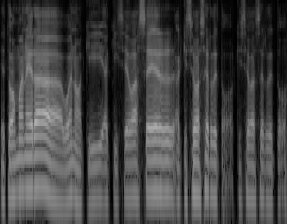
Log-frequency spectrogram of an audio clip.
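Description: A man talks at a very fast pace in a dark, mellow tone. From Venezuela, Maracaibo. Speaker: podcast co-host. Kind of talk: casual chat. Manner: animated.

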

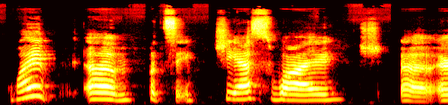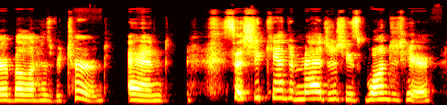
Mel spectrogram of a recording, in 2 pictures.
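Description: Speaking at a very slow pace, a woman with an American accent has a fairly high voice, ordinary pitch variation, and big swings in loudness. The recording is very clean with a silent background. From US, Oregon. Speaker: podcast co-host, book reviewer. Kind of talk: casual chat.

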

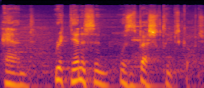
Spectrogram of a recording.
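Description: Recorded with audible room echo and noticeable background noise, a man with an American accent speaks with ordinary pitch variation. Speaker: orthopedic surgeon. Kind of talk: interview conversation.

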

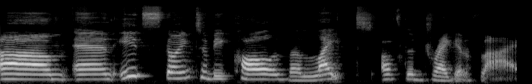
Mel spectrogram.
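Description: A woman's high-pitched voice with lively intonation, a very slow pace and hardly any pauses. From Fiji. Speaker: international school leader. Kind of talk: interview. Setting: video call.

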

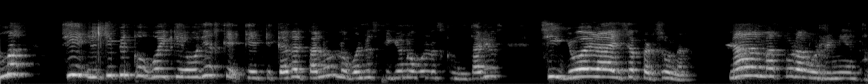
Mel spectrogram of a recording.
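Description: A woman with a Mexican accent and an extremely high voice talks at a moderate pace, with ordinary pitch variation and big swings in loudness. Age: 20s. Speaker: stand-up comedian. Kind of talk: casual chat. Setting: video call.

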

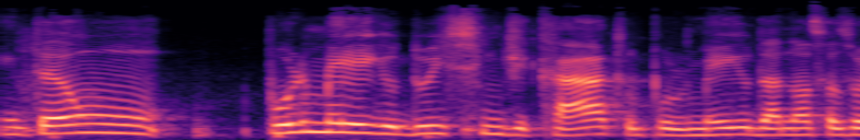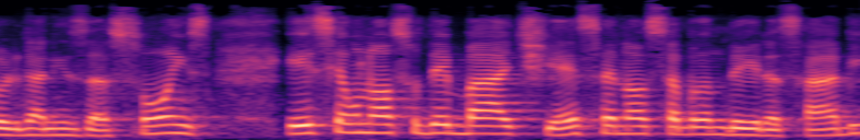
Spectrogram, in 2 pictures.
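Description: Here is an ordinary speaking voice from a woman with a fairly low pitch. She goes at a fairly slow pace with ordinary pitch variation. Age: 30s. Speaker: trade unionist. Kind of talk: interview.

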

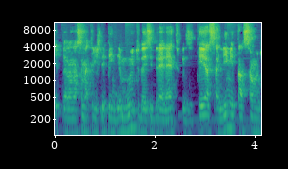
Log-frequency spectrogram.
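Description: A man at a fairly low pitch and a fairly quick pace, with noticeable background noise. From Brazil, Rio de Janeiro. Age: 20s. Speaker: economist, NGO director. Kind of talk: interview.

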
